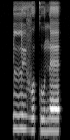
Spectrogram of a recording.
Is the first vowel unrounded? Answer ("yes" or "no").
no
